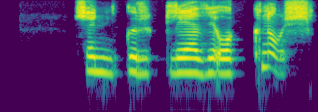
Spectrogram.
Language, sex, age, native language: Icelandic, female, 6, Icelandic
